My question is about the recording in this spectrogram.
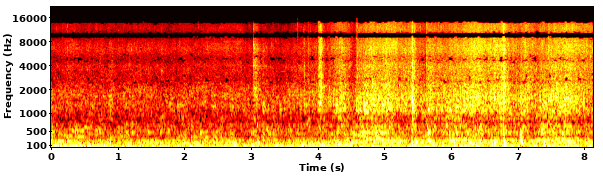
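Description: Water splashing and sloshing as a man plunges fully under the cold water of a plunge pool and surges back up, starting about four seconds in and loudest about halfway through, over a steady low background rumble.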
